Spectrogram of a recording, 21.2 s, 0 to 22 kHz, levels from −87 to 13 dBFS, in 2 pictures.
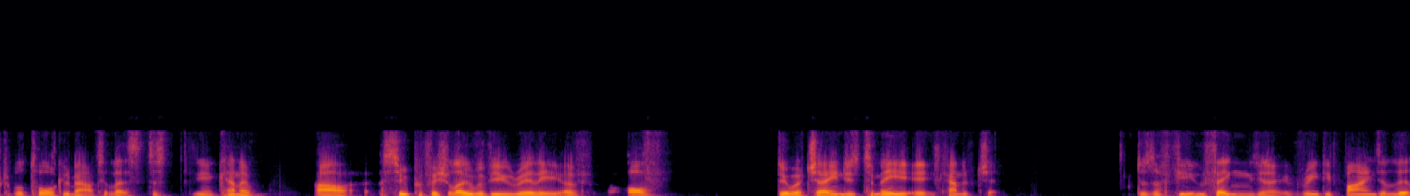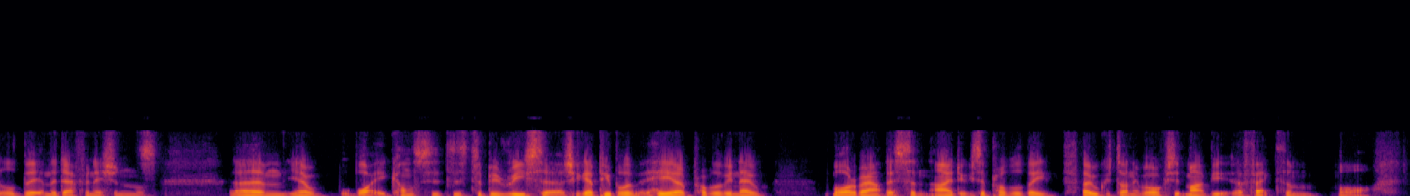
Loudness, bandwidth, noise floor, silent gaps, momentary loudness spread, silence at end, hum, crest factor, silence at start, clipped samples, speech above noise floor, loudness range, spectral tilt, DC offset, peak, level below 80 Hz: -20 LUFS; 7.6 kHz; -76 dBFS; 5.51-5.81 s, 8.12-8.39 s; 13 LU; 0.1 s; none; 18 dB; 0.05 s; under 0.1%; 57 dB; 5 LU; -6.5 dB/octave; under 0.1%; -2 dBFS; -62 dBFS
